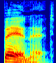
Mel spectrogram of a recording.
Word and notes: bayonet: anglais

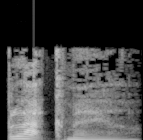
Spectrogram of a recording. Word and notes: blackmail: anglais

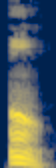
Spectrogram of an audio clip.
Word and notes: en: francais

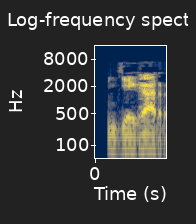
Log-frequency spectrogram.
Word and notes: llegar: Spanish

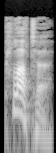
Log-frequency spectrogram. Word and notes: clutter: anglais

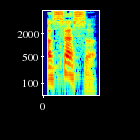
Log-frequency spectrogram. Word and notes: assessor: anglais

